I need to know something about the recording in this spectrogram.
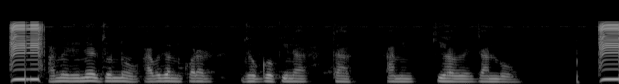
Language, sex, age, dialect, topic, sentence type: Bengali, male, 25-30, Northern/Varendri, banking, statement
